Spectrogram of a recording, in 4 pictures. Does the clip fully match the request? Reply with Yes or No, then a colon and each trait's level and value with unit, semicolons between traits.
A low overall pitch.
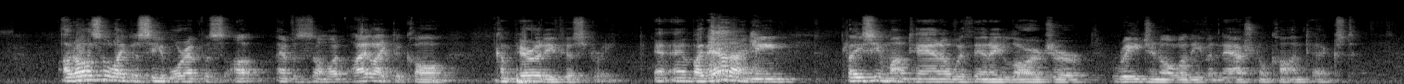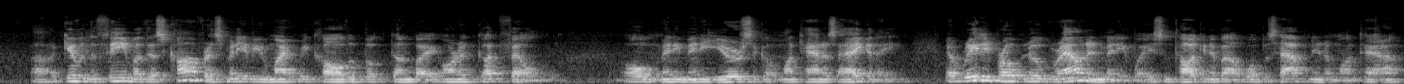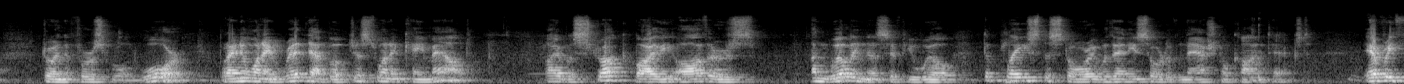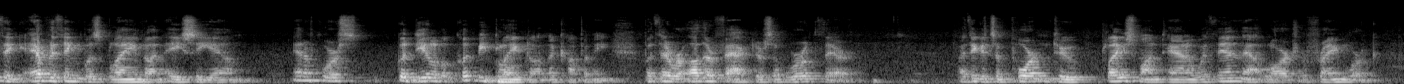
Yes: low, 120 Hz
